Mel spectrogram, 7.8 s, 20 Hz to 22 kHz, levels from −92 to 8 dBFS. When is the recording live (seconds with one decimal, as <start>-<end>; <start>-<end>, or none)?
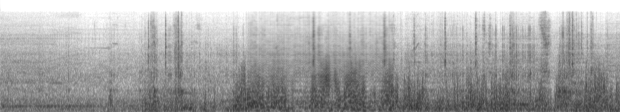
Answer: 0.0-3.1; 4.9-7.8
